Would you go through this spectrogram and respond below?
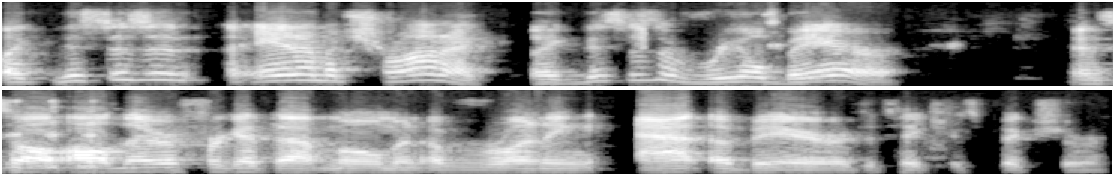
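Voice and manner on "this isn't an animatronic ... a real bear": mock shrill, very high-pitched yelling. Retelling how the cook warned tourists running at a bear: imitating a man yelling. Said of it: "the guy is yelling at us".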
